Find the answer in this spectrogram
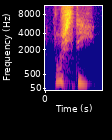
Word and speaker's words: Poustis: Bon, Poustis. Poustis. Poustis. Oui, il y a tout qui se prononce.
